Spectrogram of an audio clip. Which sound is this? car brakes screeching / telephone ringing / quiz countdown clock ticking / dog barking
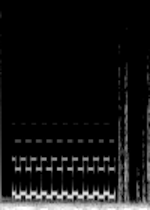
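telephone ringing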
